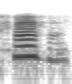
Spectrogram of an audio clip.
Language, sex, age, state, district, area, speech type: Odia, female, 30-45, Odisha, Subarnapur, urban, conversation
